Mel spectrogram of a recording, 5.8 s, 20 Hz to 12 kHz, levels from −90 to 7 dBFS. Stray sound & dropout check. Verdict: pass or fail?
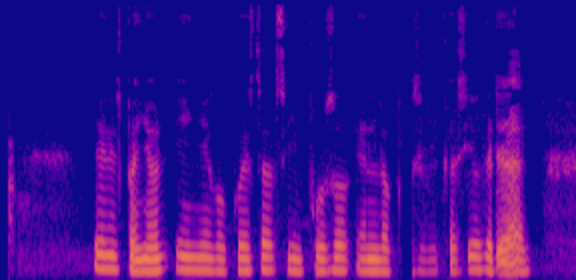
fail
